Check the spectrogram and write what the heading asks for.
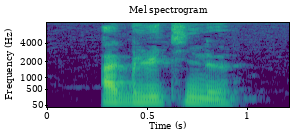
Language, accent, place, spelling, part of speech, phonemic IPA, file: French, France, Lyon, agglutineux, adjective, /a.ɡly.ti.nø/, LL-Q150 (fra)-agglutineux.wav
- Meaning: agglutinous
